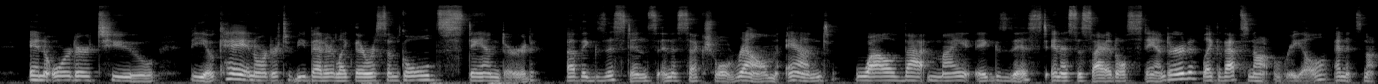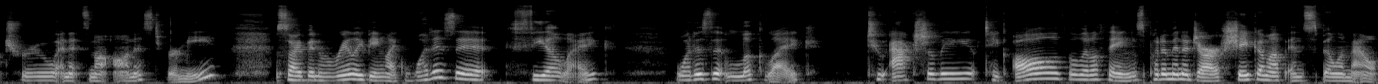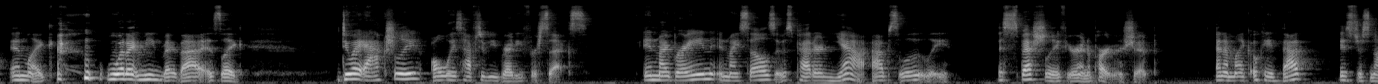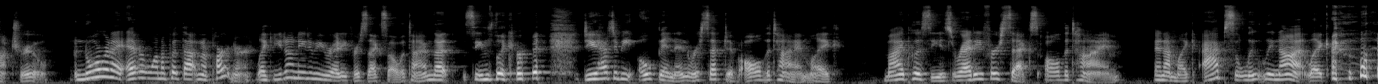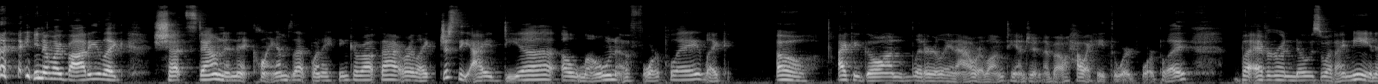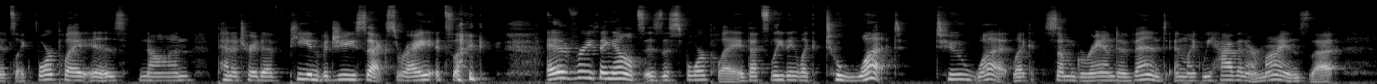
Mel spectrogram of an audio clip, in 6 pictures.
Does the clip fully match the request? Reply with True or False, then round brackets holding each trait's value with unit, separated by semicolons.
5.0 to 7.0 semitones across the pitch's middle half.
True (5.3 semitones)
